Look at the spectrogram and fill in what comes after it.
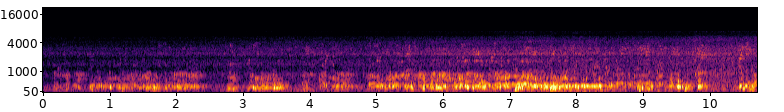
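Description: A passenger train passes close by at speed, led by Hitachi-built diesel-electric locomotive 4506. It starts as a loud rushing rumble, which swells about halfway through as the locomotive goes by. Then comes the irregular clatter of the coaches' wheels on the rails.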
